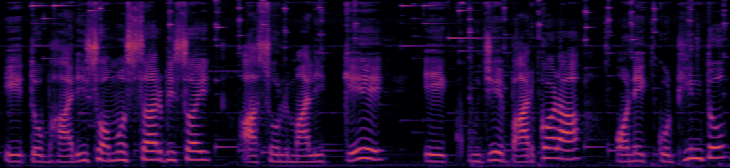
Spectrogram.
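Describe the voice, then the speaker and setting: A man's voice: a little high, takes it slowly, a little mellow, soft background music. A man playing a puzzled onlooker in a cartoon folk tale, musing in a perplexed way. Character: puzzled onlooker pondering a difficult dispute.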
